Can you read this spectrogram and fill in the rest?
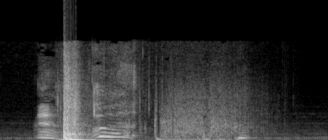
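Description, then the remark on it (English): A single loud, sharp whack as a pistol held by the barrel strikes a woman on the side of the head, with a brief pained cry and a short scuffling, noisy tail before it fades. “Hold it by the barrel. Yes, like that. Now, give her a nice whack to the head.”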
